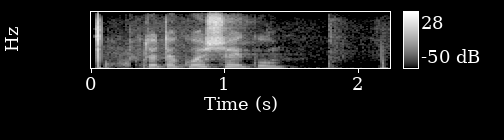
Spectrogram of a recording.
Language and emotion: Russian, neutral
